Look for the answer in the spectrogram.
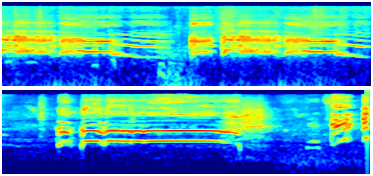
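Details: Rooster crowing long: loud, harmonic-rich crows with falling drawn-out endings fill the first four seconds, then a pause and another sustained, level crow held for nearly two seconds, followed by brief fainter calls.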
